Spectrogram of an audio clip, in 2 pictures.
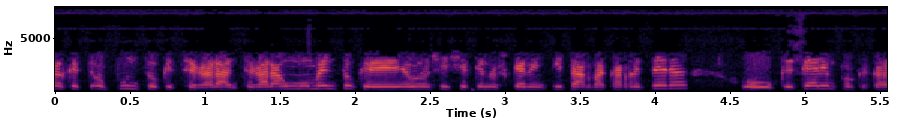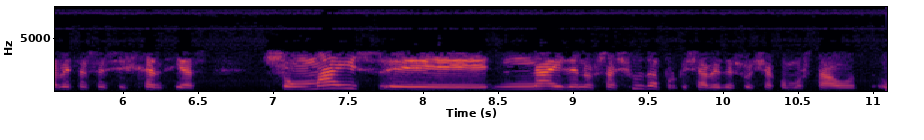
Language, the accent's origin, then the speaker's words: Galician; Galicia, Spain; also born or lived in Switzerland; inda que son de nacimiento suiza... pois son gallega, pero co orgullosa que estou eu da miña terra, do meu idioma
